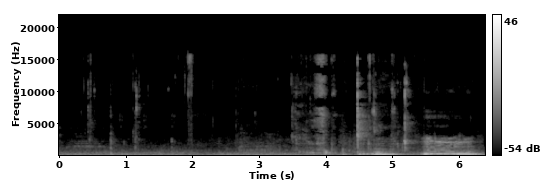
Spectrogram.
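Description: Close-up eating of crab legs and prawns: quiet chewing with scattered small clicks, then a person's voice twice in the last two seconds.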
